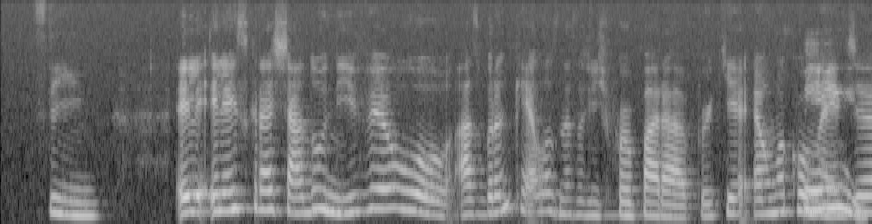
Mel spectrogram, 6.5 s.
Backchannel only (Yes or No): No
